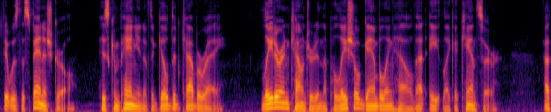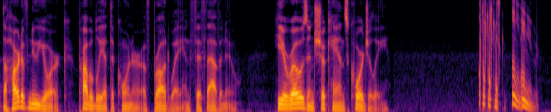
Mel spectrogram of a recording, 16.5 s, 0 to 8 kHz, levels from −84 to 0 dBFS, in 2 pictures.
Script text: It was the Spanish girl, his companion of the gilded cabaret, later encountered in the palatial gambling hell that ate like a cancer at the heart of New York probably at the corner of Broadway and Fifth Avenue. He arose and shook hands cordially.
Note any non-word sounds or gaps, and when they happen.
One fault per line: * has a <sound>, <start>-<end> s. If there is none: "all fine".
* has a chirp, 15.5-16.4 s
